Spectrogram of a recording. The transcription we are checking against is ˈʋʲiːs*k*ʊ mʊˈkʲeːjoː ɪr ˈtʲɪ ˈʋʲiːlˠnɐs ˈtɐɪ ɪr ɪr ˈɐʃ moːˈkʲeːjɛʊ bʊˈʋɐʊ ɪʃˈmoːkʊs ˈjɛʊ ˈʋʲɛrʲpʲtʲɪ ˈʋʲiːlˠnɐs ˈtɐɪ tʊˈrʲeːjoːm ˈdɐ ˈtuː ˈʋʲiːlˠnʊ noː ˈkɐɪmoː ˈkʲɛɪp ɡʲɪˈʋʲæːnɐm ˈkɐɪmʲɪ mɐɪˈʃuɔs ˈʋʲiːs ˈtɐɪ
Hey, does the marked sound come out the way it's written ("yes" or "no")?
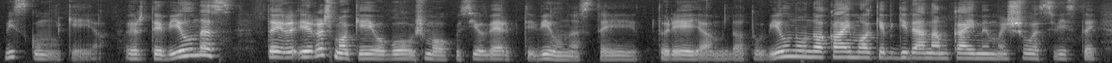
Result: yes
